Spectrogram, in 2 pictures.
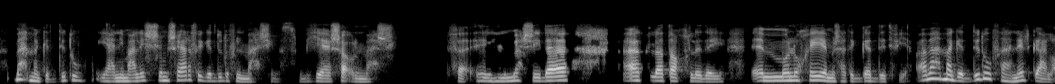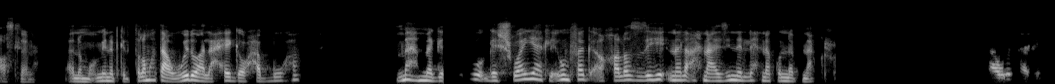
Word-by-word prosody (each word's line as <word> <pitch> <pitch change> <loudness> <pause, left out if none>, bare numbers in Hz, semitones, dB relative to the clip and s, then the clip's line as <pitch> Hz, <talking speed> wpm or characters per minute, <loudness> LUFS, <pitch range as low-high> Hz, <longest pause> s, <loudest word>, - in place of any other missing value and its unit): مهما 200 -8 +2
جددوا 170 - -6 0.2
يعني 150 0 -1
معلش 165 +5 +1
مش 180 +2 +2
هيعرفوا 200 +1 +1
يجددوا 165 0 -6
في - - -10
المحشي 135 +2 -4
بس - - -14
بيعشقوا 140 +1 +1
المحشي، 130 -1 -3 0.5
فالمحشي 160 +1 -1
ده 180 +3 +9 0.6
أكلة 180 -2 +4
تقليدية، 145 -5 -1 0.3
الملوخية 180 +2 +4
مش 150 -1 -1
هتتجدد 145 -1 -4
فيها - - -11
أ - - 0
مهما 255 -3 +5
جددوا، 235 +5 +1
فهنرجع 175 -2 -1
لأصلنا، - - -10 0.4
أنا 140 - -2
مؤمنة 160 +5 -2
بكده، 140 -3 -9
طالما 185 +2 +1
اتعودوا 195 +2 +4
على 150 - 0
حاجة 175 -3 +1
وحبوها، 170 +9 -6 1.0
مهما 185 -3 +2
جددوا 230 - -6
ده 180 - -1
شوية 225 +7 +2
هتلاقي 215 - -5
هُم 225 - +4
فجأة 225 +1 -3
خلاص 205 +3 0
زهقنا، 205 +1 0
لأ 200 - 0
إحنا 175 - 0
عايزين 170 +5 0
اللي 180 -1 -3
إحنا 175 -2 -5
كنا 160 -2 -4
بناكله. - - -9 1.6
اتعودت 480 +1 -2
عليها. - - -14
175 Hz, 145 wpm, -23 LUFS, 150-200 Hz, 1.6 s, ده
